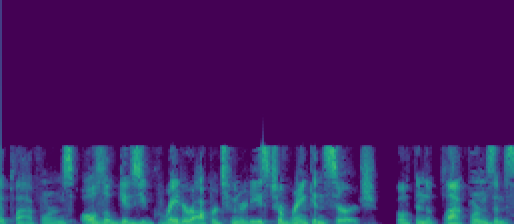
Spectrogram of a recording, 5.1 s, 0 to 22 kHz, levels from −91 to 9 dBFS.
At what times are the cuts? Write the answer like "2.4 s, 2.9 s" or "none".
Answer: none

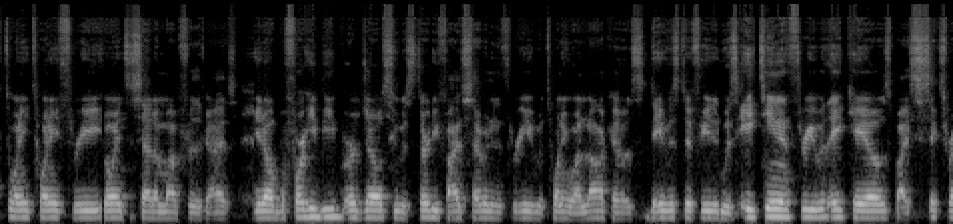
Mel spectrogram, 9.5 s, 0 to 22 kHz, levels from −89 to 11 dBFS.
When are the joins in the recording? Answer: 1.0 s, 2.0 s, 2.5 s, 7.2 s

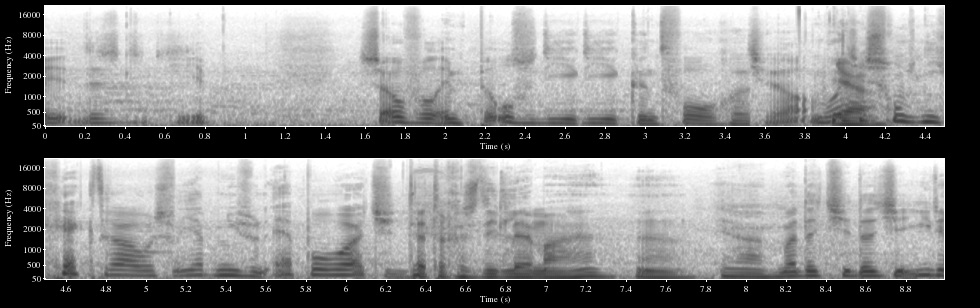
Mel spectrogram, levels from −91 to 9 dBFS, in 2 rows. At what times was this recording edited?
2.7 s, 3.5 s, 5.1 s

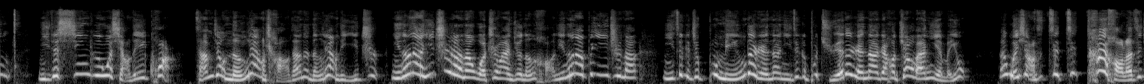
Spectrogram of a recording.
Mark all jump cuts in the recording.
3.9 s, 9.9 s

